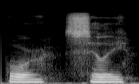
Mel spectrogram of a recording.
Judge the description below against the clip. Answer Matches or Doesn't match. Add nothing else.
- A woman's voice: Doesn't match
